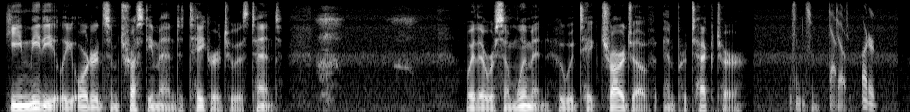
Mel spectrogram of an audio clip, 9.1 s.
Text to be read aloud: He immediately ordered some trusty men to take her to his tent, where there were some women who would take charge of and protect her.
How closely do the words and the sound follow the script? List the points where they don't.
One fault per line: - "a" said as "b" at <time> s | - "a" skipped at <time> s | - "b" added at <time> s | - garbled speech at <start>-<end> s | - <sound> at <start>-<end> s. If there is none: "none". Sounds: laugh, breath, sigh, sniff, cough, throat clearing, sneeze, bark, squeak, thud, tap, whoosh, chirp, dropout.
- sniff at 3.1-4.3 s
- chirp at 7.9-8.8 s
